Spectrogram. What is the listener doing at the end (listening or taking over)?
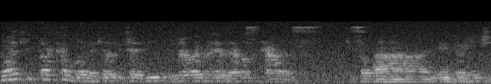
listening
